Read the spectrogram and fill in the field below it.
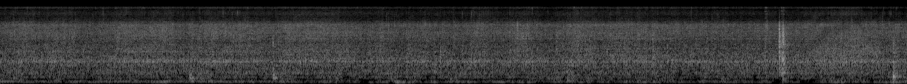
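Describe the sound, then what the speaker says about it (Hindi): Chicken with green chillies frying hard over a high flame for a restaurant-style chicken cheese handi, a steady, dense sizzle holding even throughout with one brief sharper crackle near the end and no talking. "साथ साथ तेज़ आंच से पकाना है ताकि चिकन जो है वो अंदर से ड्राई ना हो, जूसी रहे"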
